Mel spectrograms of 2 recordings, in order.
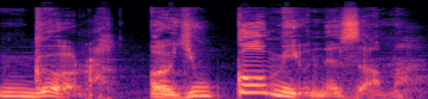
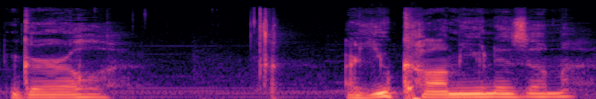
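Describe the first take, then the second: First: Said in a put-on Russian accent. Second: Said in a sultry voice without a Russian accent. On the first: "let me do it in my Russian voice" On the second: "this is my smolder"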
